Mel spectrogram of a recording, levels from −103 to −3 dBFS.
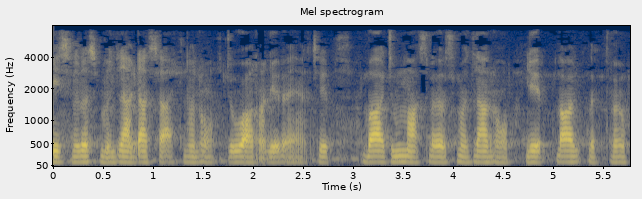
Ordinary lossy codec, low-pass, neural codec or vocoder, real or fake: MP3, 32 kbps; 7.2 kHz; autoencoder, 22.05 kHz, a latent of 192 numbers a frame, VITS, trained on one speaker; fake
